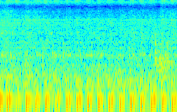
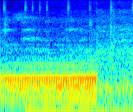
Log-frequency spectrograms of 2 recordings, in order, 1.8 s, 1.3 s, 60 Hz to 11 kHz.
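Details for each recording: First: Yamaha Vega Force that was hard to start and heavy on consumption, after replacing leaking valve stem seals restored compression; starts, revs briefly, then settles into a steady even putter at about three beats a second, idling normally again. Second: Yamaha Vega Force (2003) with owner-reported hard starting, easy once running: about a second of brisk, even cranking that stops without catching. Low compression from a leaking exhaust valve.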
